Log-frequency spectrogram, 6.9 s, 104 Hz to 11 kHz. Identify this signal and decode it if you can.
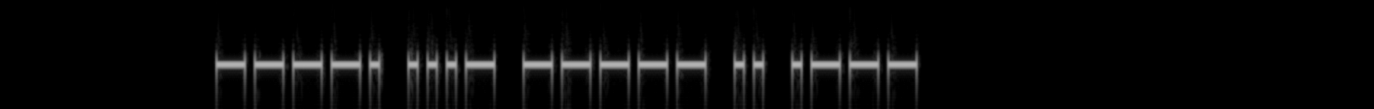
Morse code, heard as a keyed tone, about 25 wpm, 700 Hz. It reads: 9V0IJ
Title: Code Groups - 5 Letter:Numbers - 25wpm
